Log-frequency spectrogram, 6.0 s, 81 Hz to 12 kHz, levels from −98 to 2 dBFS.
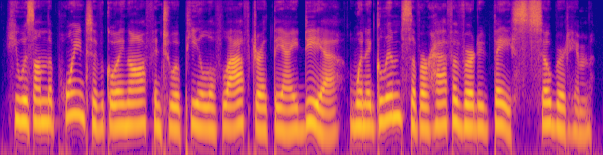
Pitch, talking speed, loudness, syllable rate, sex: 205 Hz, 260 wpm, -17 LUFS, 5.8 syllables/s, female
